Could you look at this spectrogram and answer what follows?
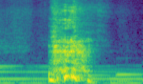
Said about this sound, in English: Pardon me, that's not a viral cough. That is a smoker's cough.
